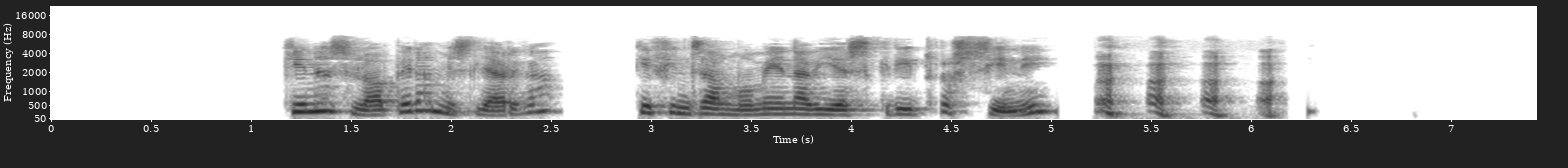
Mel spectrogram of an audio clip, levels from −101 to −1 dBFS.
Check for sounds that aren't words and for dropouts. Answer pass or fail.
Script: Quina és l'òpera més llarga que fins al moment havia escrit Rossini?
fail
